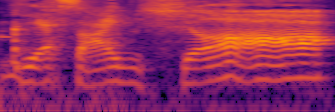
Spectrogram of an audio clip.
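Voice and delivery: slow, drawn-out confirmation; deliberate, exasperated reply; strained patience. Retold or imitated. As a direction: spell it out wearily to a doubter. Answering repairman's repeated doubt.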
